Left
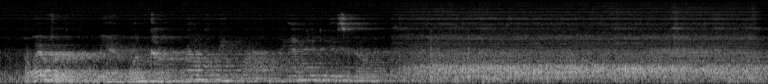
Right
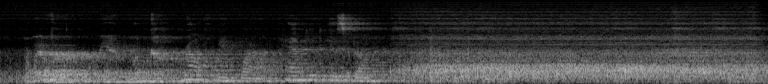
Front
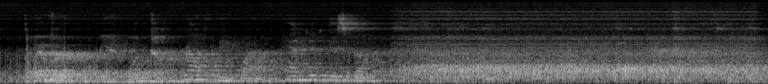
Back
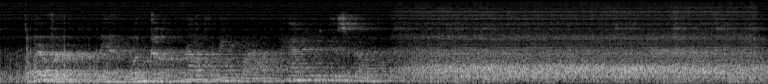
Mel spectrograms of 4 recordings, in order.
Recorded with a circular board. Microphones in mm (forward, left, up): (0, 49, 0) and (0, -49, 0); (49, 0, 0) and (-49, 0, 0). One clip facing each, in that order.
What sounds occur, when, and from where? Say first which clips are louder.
0.2 s a man speaking: left 1 dB, even; 130° left, 2.5 m; by 1.7 s 175° left, 1.8 m
1.8 s a woman speaking: right 1 dB, front 1 dB; 90° right, 3 m
3.9 s boiling: right 2 dB, back 1 dB; 110° right, 1.6 m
